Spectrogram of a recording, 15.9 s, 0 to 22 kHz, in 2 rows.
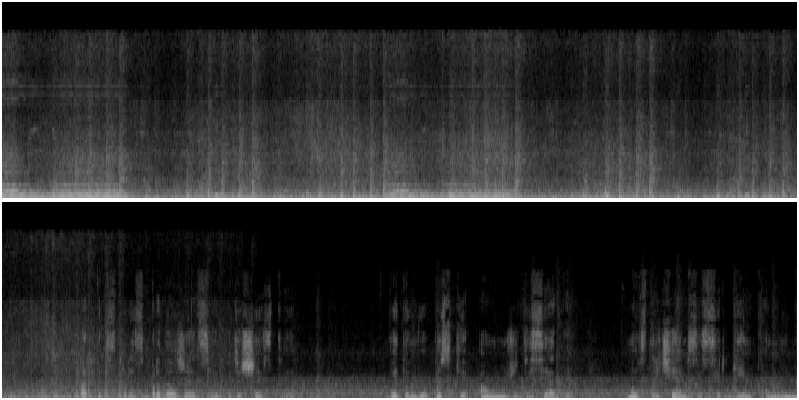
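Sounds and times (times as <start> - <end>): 
train horn long loud blasts: 0.0 - 1.4, 3.8 - 5.3
train rolling along with rumbling and rhythmic clatter: 0.0 - 15.8
speech: 9.5 - 11.1, 11.8 - 15.8.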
